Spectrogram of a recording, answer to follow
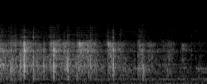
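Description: Audience applause, a crowd clapping, that fades away over the two seconds.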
